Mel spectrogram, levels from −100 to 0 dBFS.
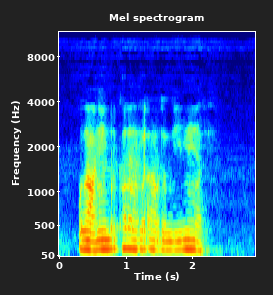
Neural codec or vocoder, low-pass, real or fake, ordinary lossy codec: codec, 32 kHz, 1.9 kbps, SNAC; 10.8 kHz; fake; MP3, 48 kbps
